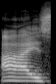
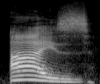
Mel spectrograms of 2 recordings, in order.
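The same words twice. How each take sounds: First: The final sound merges into a following s. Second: The word ends with a voiced z sound. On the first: "The two S's become just one sound" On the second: "the last sound is a voiced Z"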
